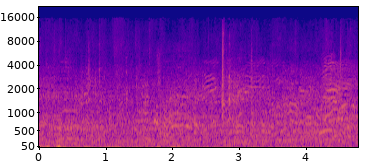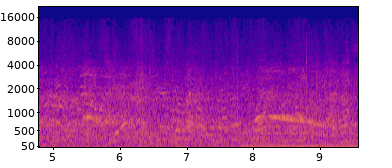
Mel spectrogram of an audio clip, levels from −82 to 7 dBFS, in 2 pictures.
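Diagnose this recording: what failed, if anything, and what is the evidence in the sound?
The analogue wiring failed, and the result is mains hum. At 7.81 s a steady low tone at 50 Hz appears and continues to the end at 9.58 s. It sits only a few decibels below the sound itself, so it is plainly audible. The pitch locks to the 50 Hz power line. That points to a ground loop or a nearby transformer coupling mains current into the signal path before conversion.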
